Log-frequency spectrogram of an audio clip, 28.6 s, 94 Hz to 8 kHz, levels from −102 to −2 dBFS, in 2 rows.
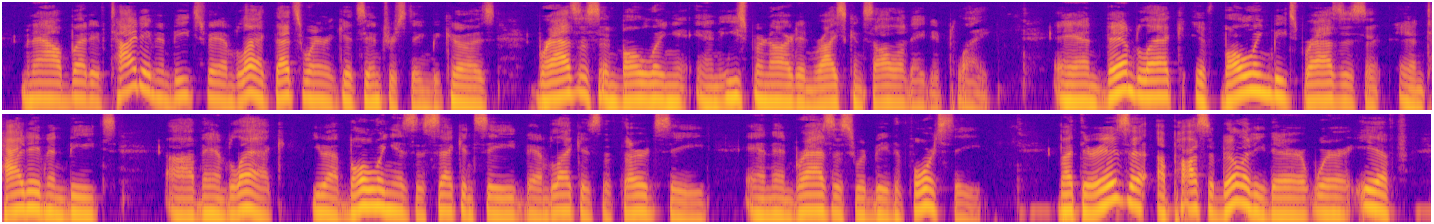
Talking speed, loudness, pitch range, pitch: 145 wpm, -24 LUFS, 125-155 Hz, 140 Hz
